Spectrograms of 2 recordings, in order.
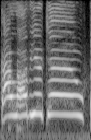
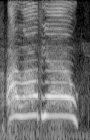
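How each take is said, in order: First: High, sustained mock holler; yelling back. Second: High, loud drawn-out call; yelling out the window. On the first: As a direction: call it back across the yard. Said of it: "And I'll yell back". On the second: Retold or imitated. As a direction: imitate a passer-by yelling affection. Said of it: "people just yell out the window".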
